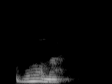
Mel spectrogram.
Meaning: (adjective) comparative form of warm: more warm; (noun) Something that warms (something else) by providing some small amount of heat, such as a hot water bottle or a soup
- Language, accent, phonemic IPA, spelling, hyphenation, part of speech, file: English, Southern England, /ˈwɔːmə/, warmer, warm‧er, adjective / noun, LL-Q1860 (eng)-warmer.wav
